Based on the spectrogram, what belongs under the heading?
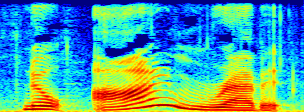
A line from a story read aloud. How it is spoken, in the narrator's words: cried the rabbit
